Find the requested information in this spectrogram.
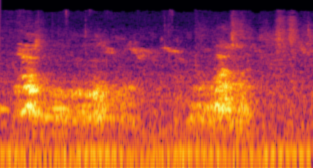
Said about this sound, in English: The dog. So present to the moment. She sees the other dog, or he sees the other dog, going crazy.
